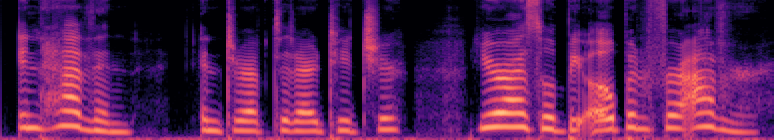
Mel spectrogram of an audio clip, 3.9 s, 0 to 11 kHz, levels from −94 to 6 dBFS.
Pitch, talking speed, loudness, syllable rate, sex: 255 Hz, 170 wpm, -19 LUFS, 6.2 syllables/s, female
